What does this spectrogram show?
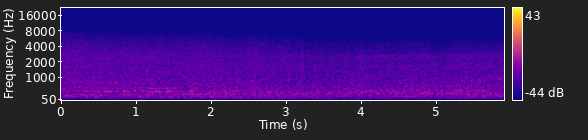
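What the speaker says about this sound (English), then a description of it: "Out of turn number 4, Mike says, mash the gas" IMCA stock car engines roar as the field accelerates at an off-road speedway race, a dense, distant-sounding wall of engine noise that holds steady and loud throughout with no voices standing out.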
